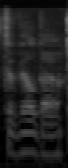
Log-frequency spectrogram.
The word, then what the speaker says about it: Tevildo: I might pronounce this wrong. I will pronounce it wrong. Tevildu? Tevildu? – I think it's Tevildo.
